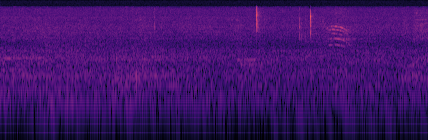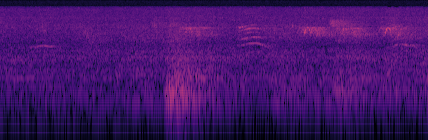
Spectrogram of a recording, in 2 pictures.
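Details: Stray mother cat that has found her kittens dead, filmed from far away with a zoomed camera: one short, loud meow near the sixth second over a steady background hum, with faint high bird chirps scattered through.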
